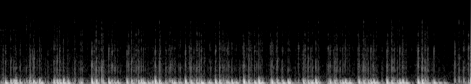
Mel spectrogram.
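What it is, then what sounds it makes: Cardboard box lid. Fingertips and nails tap and scratch the front of a medium-sized, hollow, printed cardboard Christmas box lid held upright in both hands. The result is a quick, uneven series of dull, deep thumps with a hollow boom around 90 Hz. Each tap dies away almost instantly, with soft scratchy texture between them and almost no high content.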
